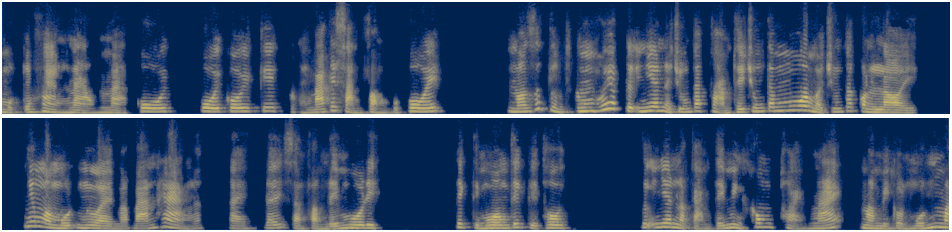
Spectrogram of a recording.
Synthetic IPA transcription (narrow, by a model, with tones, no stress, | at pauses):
mo˨˩t̚kaː˨˦jɦaː˨˩ŋnaː˨˩wmaː˨˩ko˧ | ko˧ʔə˧˦jko˧˦kaː˨˦ka˧˩ŋɓaː˨˦kaː˨˦jsaː˧˩nfə˧˩mku˧˩əko˧ʔə˨˦j | nɔ˨˦zə˦˥t̚laː˨˩ʔə˧mɦwe˦˥t̚t̪ɨ̰˧˨ɲi˧ənlaː˨˩t͡ɕʊ˨˦ŋ͡mt̪aː˧kaː˧˩mt̪ʰə˨˦jt͡ɕʊ˨˦ŋ͡mt̪aː˧mu˧əmaː˨˩t͡ɕʊ˨˦ŋ͡mt̪aː˧kɔ˨˩nləː˨˩j | ɲɨ˧ŋmaː˨˩mo˨˩t̚ŋɨ˨˩əjmaː˨˩ɓaː˨˦nɦaː˨˩ŋʔaː˨˦ | na˨˩jɗə˨˧˦jsaː˧˩nfə˧˩mɗə˨˦jmu˧əɗi˧ | t̪ʰi˦˥k̚t̪ʰi˨˩mu˧əʔə˧wŋ͡mt̪ʰï˦˥k̚t̪ʰi˨˩t̪ʰo˧j | t̪ɨ̰˧˨ɲi˧ənlaː˨˩kaː˧˩mt̪ʰə˨˦jmï˨˩ŋ̟xə˧wŋ͡mt̪ʰwaː˧˩jmaː˨˦j | maː˨˩mï˨˩ŋ̟kɔ˨˩nmu˨˦ənma˨˩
